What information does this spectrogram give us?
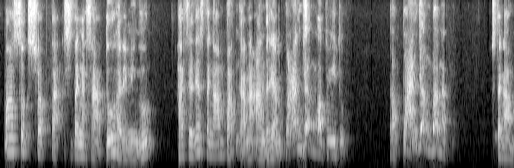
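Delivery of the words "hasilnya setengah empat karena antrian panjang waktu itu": usual speaking voice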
